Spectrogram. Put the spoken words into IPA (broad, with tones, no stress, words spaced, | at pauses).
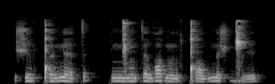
ʃɨ˨w ǃə˨˩˦ŋɛ˨˩˦t | ŋ͡ǁõ˨˩˦tə˨˩˦wɒ˨ ɗõ˨rǃɒ˨˩˦w nə˨˩˦ʃɡ͡ǁɨ˨˩˦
